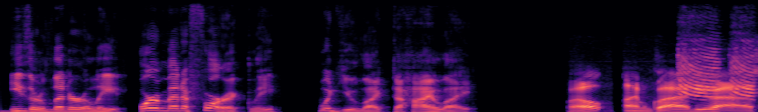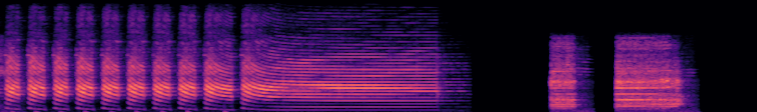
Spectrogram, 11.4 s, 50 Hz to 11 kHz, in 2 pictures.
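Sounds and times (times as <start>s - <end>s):
speech: 0.1s - 3.6s, 4.2s - 6.0s
whoopee cushion air horn sound effect: 5.1s - 9.2s, 9.8s - 10.9s.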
